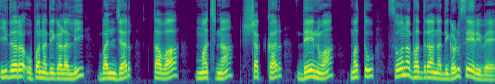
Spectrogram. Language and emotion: Kannada, neutral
